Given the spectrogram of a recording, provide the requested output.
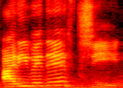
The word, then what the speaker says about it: arrivederci: Then the next word on our vocabulary here is arrivederci.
